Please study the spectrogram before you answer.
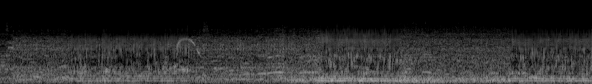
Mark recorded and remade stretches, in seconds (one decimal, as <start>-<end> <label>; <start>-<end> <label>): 0.0-0.7 recorded; 0.7-1.9 remade; 1.9-3.2 recorded; 3.2-4.0 remade; 4.0-5.1 recorded; 5.1-5.9 remade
